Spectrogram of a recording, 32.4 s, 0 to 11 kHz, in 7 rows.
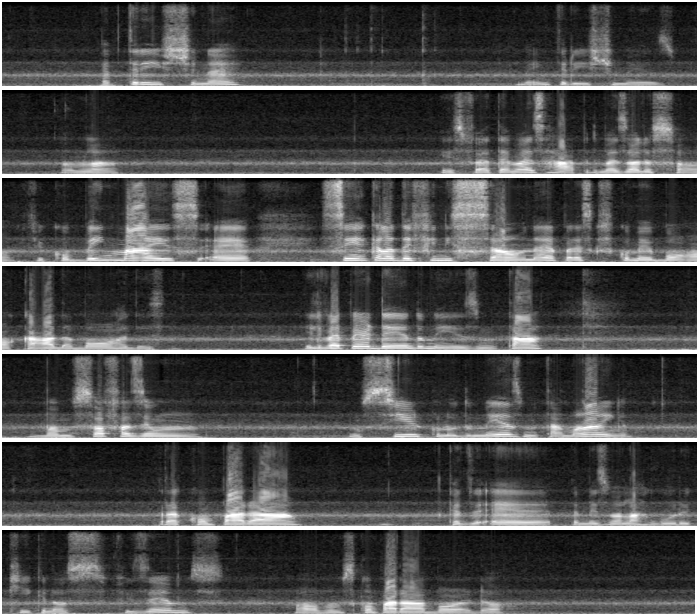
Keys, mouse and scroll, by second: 1.8-2.7 typing, 5.0 click, 6.9-8.0 scroll up 4, 8.3 scroll up 2, 9.0-9.5 scroll down 2, 12.6-13.3 scroll down 4, 13.6 scroll up 2, 14.8-15.4 scroll up 4, 16.0-16.4 scroll down 2, 16.7-17.7 scroll down 4, 17.9 scroll up 2, 24.2 click, 25.7 click, 26.6-27.6 drag, 28.2 click, 29.7 ctrl+middle click, 30.9-32.4 ctrl+middle drag.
